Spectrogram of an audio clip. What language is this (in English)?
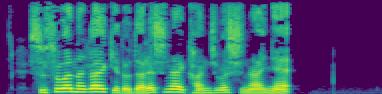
Japanese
